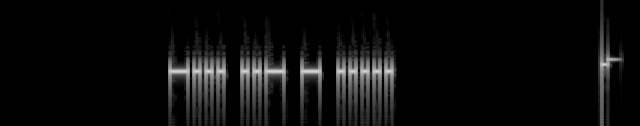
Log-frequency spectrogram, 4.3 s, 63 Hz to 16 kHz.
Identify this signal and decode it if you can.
Morse code, heard as a keyed tone, about 30 wpm, 700 Hz. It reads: BUT5
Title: Four Challenging Letter-Number Combinations 30wpm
